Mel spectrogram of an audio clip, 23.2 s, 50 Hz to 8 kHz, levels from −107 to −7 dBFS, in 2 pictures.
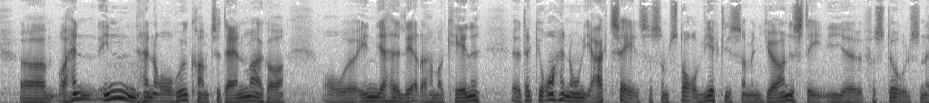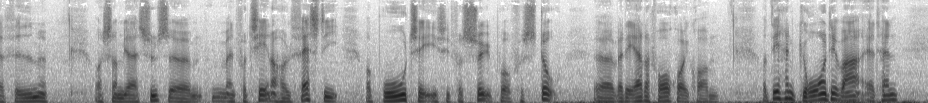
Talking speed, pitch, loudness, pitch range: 170 wpm, 105 Hz, -30 LUFS, 95-120 Hz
